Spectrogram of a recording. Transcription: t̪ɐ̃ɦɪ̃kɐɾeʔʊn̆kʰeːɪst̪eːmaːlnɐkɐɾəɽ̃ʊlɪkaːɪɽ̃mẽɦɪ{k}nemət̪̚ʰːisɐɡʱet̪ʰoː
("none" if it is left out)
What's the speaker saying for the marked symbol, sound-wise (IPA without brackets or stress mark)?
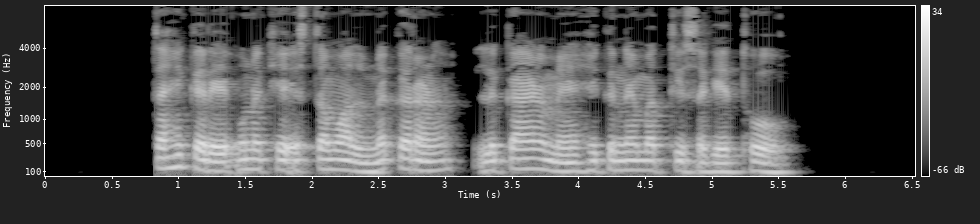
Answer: k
